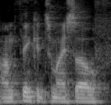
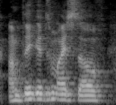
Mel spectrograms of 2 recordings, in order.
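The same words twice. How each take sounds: First: Said in the usual way. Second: Sighed, higher and louder, fed up; exasperated sigh. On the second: Retold or imitated. Annoyed customer sighing over the mechanic who vanished, exasperated. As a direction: let it out on a weary sigh.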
